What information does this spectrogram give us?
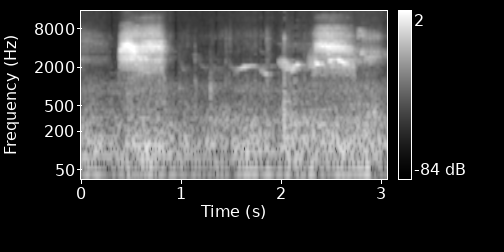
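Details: Juvenile and adult common starlings recorded on 28/05/16; two broad rasping screeches separated by a thin rising-and-falling whistle and a short buzzy note.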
